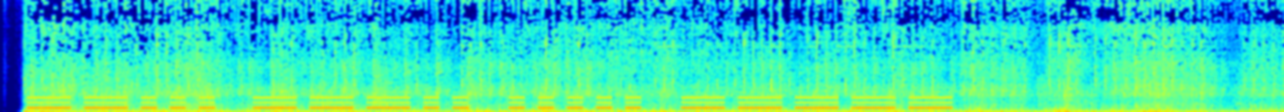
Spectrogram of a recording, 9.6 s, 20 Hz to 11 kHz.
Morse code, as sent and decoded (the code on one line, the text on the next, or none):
--... ---.. ..... -----
7850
